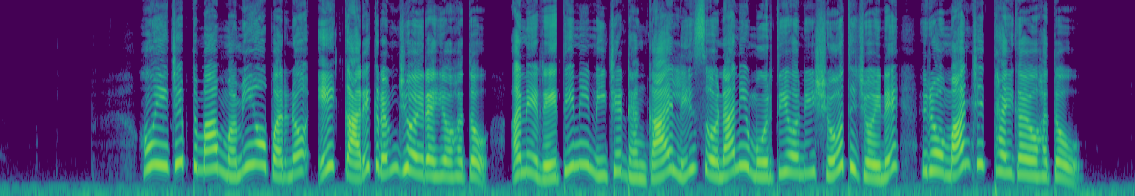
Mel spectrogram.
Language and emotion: Gujarati, happy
